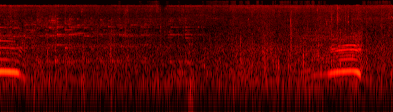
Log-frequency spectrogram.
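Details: Two moos from a cow, the first ending as the recording opens and the second, longer one a few seconds later, arching slightly then falling, over constant rustling background noise.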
